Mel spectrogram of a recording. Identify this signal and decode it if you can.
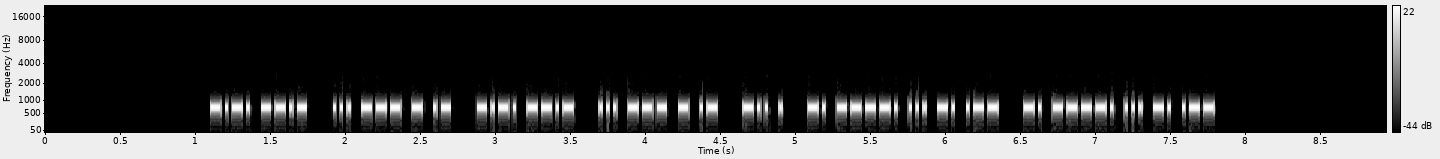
Morse code, heard as a keyed tone, about 49 wpm, 690 Hz. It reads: CQ SOTA CQ SOTA DE N9SNW N9SNW
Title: SOTA QSO Practice 50wpm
